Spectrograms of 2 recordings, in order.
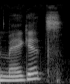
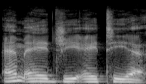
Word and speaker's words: Magats: Is this attorney's name actually Maggots? It's Magats, so I didn't sift through hours of video to see someone pronounce it.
